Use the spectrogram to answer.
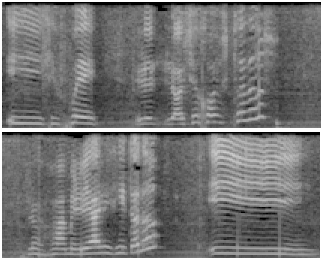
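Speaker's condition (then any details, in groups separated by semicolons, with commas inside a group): Down syndrome; reads news item aloud on live radio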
